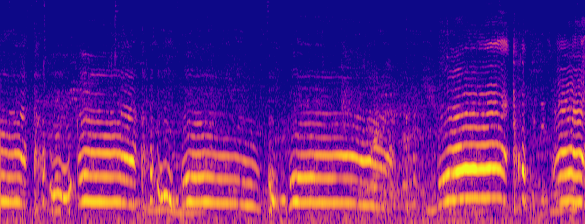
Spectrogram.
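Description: A baby crying hard while having her ears pierced: a string of about five long wails, each about a second, with quick catches of breath between. The loudest wail comes near the end.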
